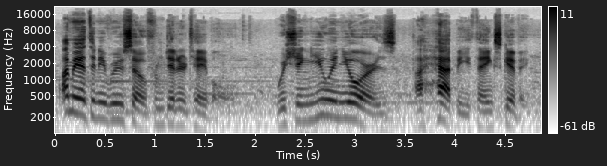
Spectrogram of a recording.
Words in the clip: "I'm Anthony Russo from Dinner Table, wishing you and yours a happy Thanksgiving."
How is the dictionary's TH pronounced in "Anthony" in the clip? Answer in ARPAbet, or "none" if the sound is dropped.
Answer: TH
